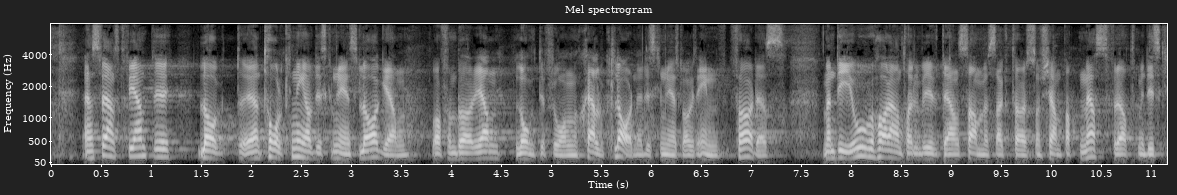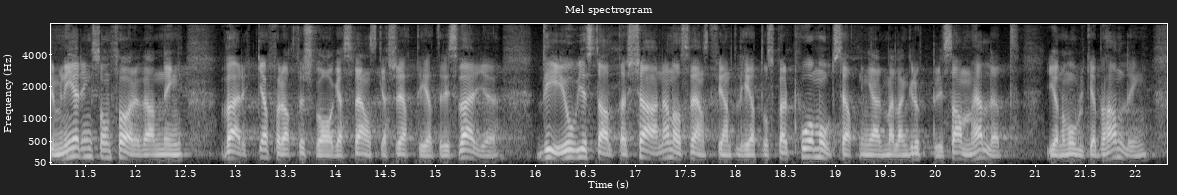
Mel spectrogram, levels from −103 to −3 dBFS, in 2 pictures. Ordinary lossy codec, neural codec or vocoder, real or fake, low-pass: none; none; real; none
